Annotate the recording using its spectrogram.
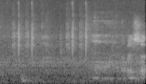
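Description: Scattered light, sharp clicks, several a second, in a room, with a man's voice starting again near the end.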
